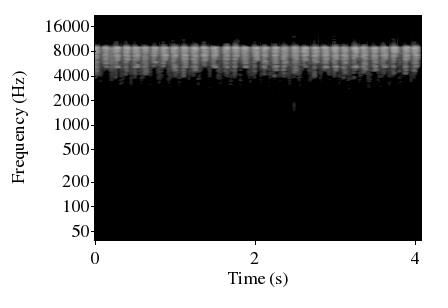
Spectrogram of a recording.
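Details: Katydid known in Korean as 등줄어리쌕쌔기, from a 2020 National Institute of Biological Resources recording. A steady series of very high, hissing, ticking pulses repeats about four times a second in an even rhythm.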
